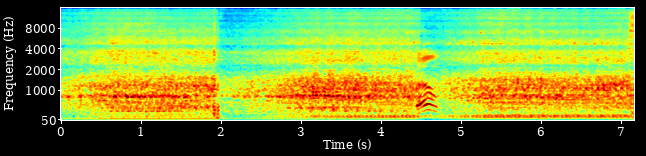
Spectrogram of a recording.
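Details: Dodge Ram 2500/3500 Cummins idling right after a new AirDog 150 lift pump was fitted to replace a failed one: a steady, even idle with a low rumble and no misses, knocks or surging, sounding healthy.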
